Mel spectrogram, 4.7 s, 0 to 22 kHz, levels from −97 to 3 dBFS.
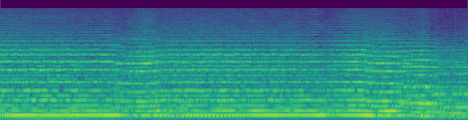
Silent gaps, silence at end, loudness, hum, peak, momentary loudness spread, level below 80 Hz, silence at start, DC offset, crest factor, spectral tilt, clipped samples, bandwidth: none; 0 s; -16 LUFS; none; -4 dBFS; 3 LU; -42 dBFS; 0 s; under 0.1%; 14 dB; -6 dB/octave; under 0.1%; 12.5 kHz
